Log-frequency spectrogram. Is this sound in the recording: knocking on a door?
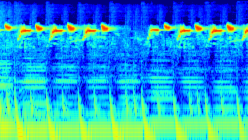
no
